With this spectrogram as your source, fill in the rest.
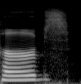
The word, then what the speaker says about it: herbs: picked up flowers and herbs and i said get out of my house what the did you just say i'm such a bad parent she pronounces the h in herbs maybe she thinks she's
